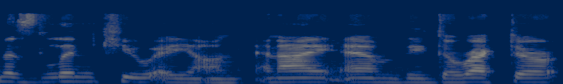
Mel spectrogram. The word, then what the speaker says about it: Lien Que Ayoung: but tomorrow um I will have Lynn Q pronounce her full name because Cindy cannot so hi my name is Lynn q a young and I am the director of what tomorrow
